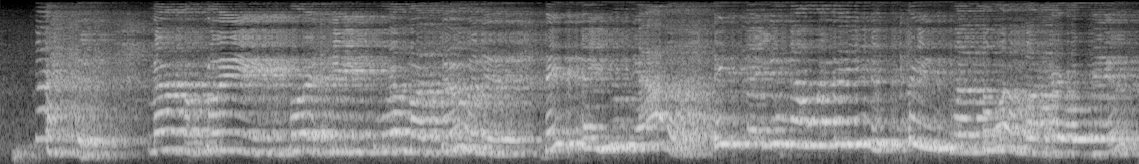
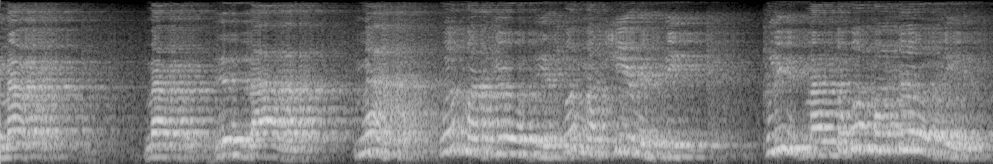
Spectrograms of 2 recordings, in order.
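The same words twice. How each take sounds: First: Put-on mother caterwauling at the master for her girls; desperate wailing plea. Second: High, rising plea that builds; mother begging the silent master; pleading. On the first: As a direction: wail at him, begging harder each time. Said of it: "all this caterwauling". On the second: Acted. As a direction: beg the master for her daughters. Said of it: "I kept up so much noise".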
